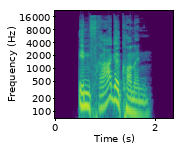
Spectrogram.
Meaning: alternative form of infrage kommen
- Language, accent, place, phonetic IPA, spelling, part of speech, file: German, Germany, Berlin, [ɪn ˈfʁaːɡə ˌkɔmən], in Frage kommen, phrase, De-in Frage kommen.ogg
